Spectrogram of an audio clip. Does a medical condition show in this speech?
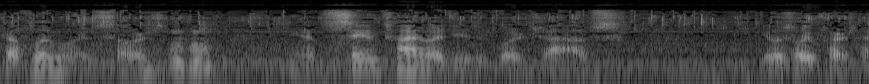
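Yes: ALS; still able to talk, articulate.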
